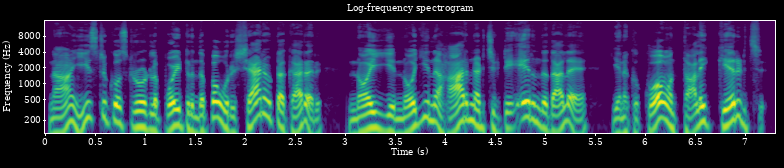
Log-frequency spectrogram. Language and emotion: Tamil, angry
